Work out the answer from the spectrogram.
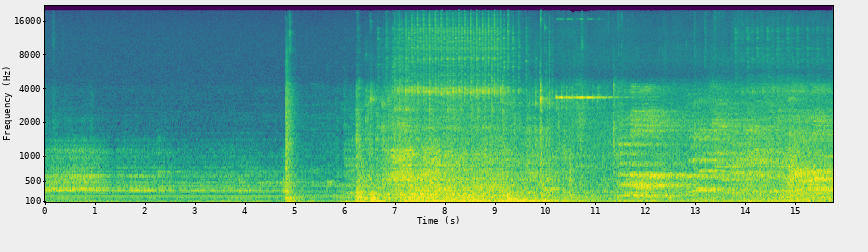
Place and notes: Berlin, Plänterwald station - station walk
walk in s-bahn station Plänterwald, vietnamese flower sellers talking, escalator, elevator, hall ambience. this station seems to be out of service, very few people around
Berlin, Deutschland, 9 October 2011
